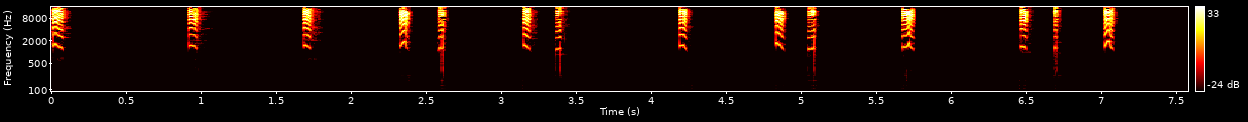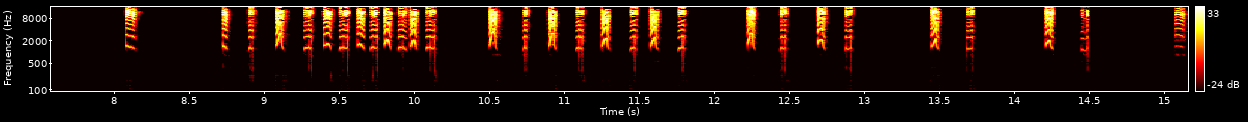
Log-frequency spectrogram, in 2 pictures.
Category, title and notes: Sound effects > Objects / House appliances
TOYMisc-Samsung Galaxy Smartphone, MCU Dog Toy, Squeaking 01 Nicholas Judy TDC
A dog toy squeaking. Recorded at Five Below.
